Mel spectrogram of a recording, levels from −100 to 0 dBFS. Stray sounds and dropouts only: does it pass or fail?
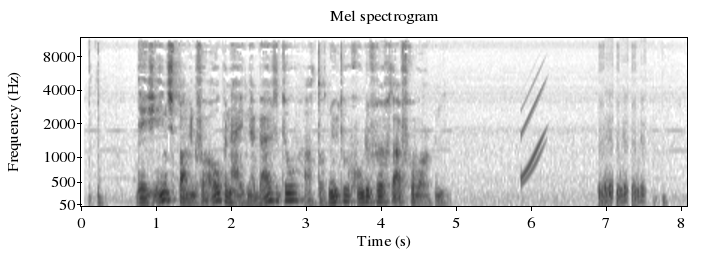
fail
